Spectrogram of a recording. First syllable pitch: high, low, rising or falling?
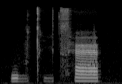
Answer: low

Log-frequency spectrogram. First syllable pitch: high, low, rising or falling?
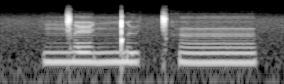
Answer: high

